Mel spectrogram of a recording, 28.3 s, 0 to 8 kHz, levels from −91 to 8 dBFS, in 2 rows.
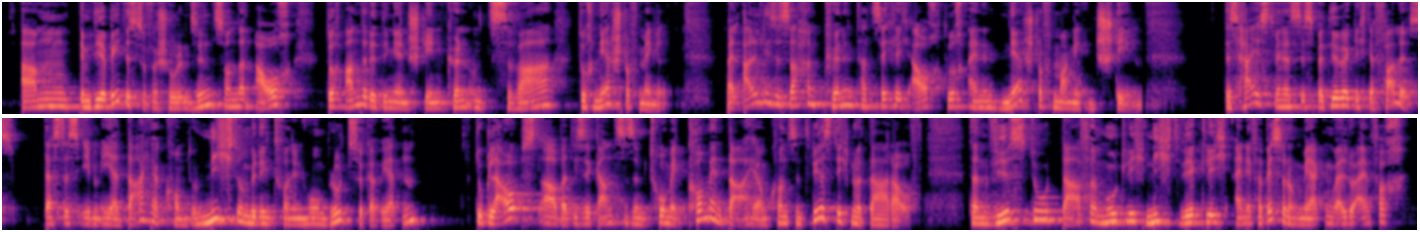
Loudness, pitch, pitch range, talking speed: -20 LUFS, 135 Hz, 115-155 Hz, 160 wpm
